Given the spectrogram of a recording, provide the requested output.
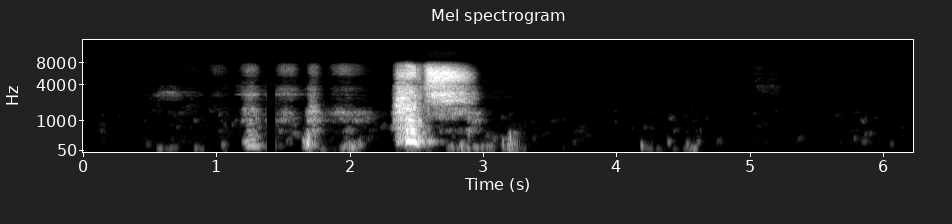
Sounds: Sneeze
